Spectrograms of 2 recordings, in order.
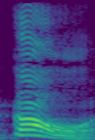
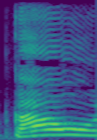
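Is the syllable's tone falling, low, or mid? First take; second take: low; mid. First: The syllable has a low tone. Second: The syllable has a level mid tone. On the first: "ใส่ไม่เอก" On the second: "นั่นก็เสียงสามัญนะ"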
